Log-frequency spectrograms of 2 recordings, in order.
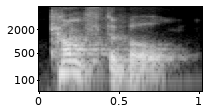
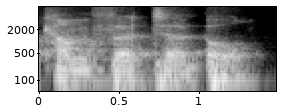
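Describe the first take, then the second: First: "comfortable" said as COMF-ta-ble, middle squeezed out; elided three-syllable comfortable. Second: "comfortable" in four slow syllables, COM-FOR-TA-BLE; over-full comfortable. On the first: Lecturer showing students the elided form, three-syllable "comfortable". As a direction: say "comfortable" in three syllables, KUMF-tuh-bul. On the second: Lecturer showing the form to avoid, over-pronounced four-syllable "comfortable". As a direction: sound out every syllable of "comfortable", slowly. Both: Shown as a demonstration. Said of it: "It is not comfortable".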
